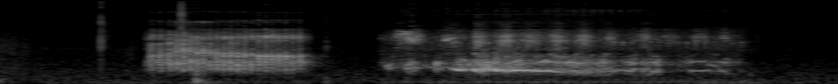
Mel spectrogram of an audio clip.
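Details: Electronic soft pig children's toy imitating snoring while 'sleeping': a hissing in-breath snort, then a rattling, fluttering out-breath.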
